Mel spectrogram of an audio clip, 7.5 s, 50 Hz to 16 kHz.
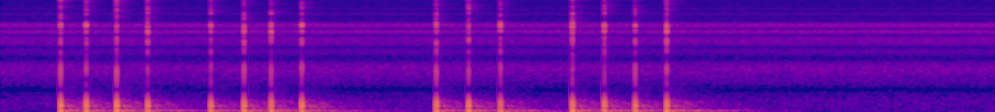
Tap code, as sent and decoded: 4-4 3-4
TO

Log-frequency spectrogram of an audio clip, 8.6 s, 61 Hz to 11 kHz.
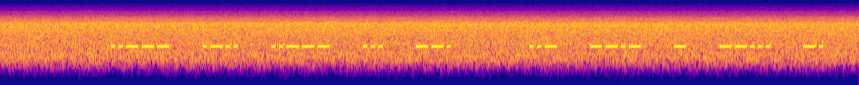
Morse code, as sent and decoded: ..--- .-.. ..--- ... --. / ..- --.- - --... -.
2L2SG UQT7N

